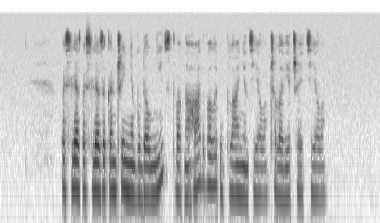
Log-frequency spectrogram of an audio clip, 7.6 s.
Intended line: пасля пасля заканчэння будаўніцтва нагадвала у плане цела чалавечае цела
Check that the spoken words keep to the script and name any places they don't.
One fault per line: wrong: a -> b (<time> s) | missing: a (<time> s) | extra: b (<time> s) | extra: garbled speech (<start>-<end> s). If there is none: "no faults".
no faults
